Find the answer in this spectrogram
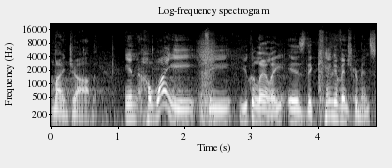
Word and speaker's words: ukulele: The correct Hawaiian pronunciation of the instrument of which you are a master is ukulele.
